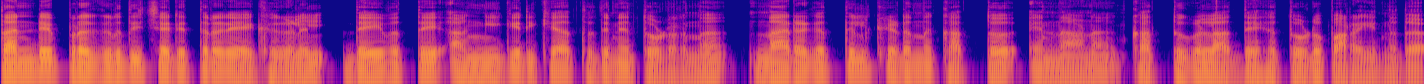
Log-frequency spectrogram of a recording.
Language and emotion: Malayalam, neutral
